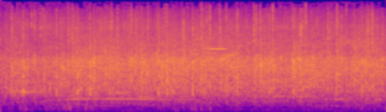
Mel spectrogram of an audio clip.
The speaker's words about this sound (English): You ought to clap your hands right now.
